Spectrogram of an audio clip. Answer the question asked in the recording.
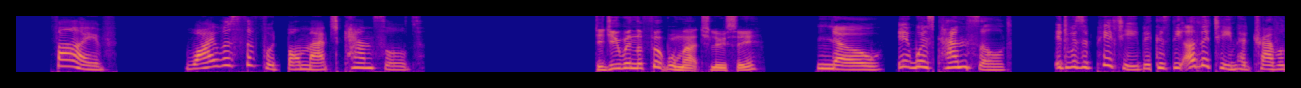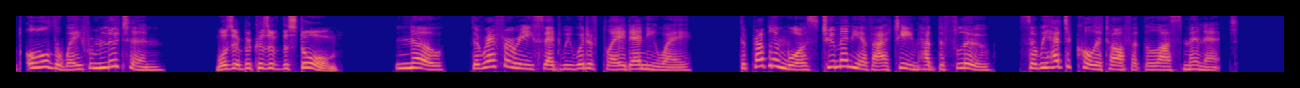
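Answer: Too many players in the team had the flu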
